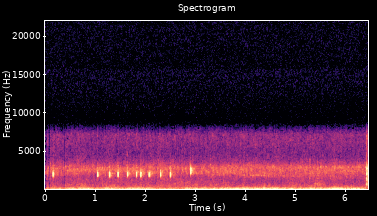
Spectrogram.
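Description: Steady low rumble of background noise from an open call microphone, with a quick run of about ten short, high chirps between one and three seconds in.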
